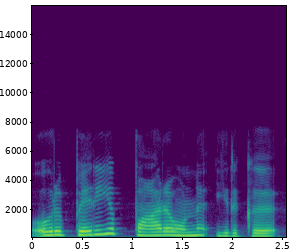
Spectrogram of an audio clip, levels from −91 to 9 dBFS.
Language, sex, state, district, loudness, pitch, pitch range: Tamil, female, Tamil Nadu, Nilgiris, -14 LUFS, 235 Hz, 205-255 Hz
